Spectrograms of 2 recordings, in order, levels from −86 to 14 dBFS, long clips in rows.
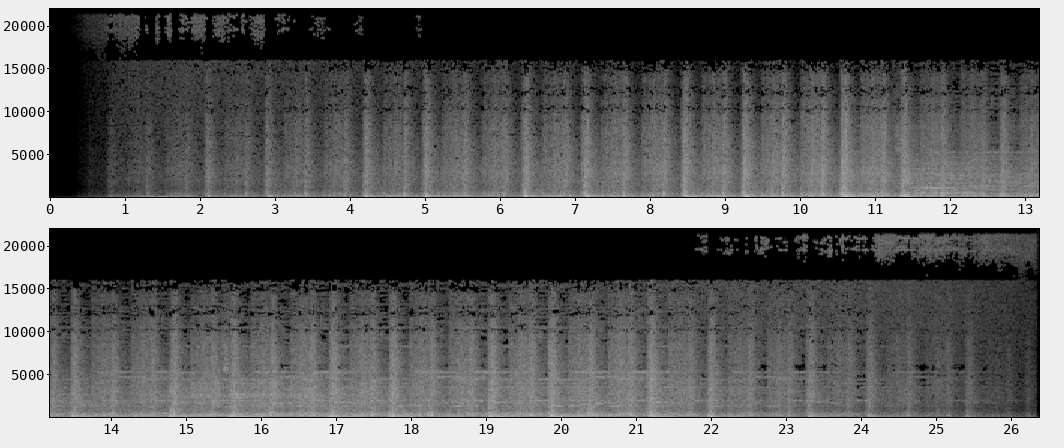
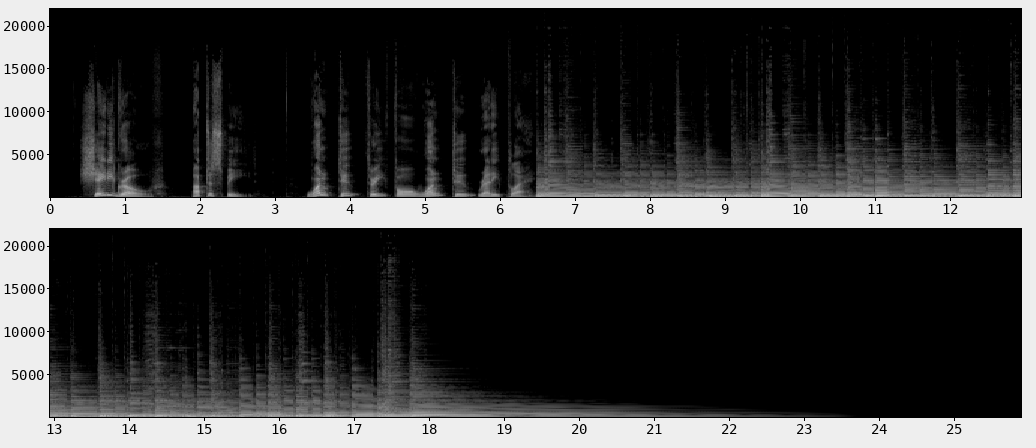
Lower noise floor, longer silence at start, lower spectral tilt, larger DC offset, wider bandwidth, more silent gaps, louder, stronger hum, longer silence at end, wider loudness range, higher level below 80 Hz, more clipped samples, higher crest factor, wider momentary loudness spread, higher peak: second, -61 dBFS vs -75 dBFS; first, 0.75 s vs 0.4 s; second, -3.5 dB/octave vs -7 dB/octave; neither; first, over 20 kHz vs 15 kHz; neither; first, -20 LUFS vs -26 LUFS; neither; second, 0.05 s vs 4.5 s; about the same, 9 LU vs 8 LU; first, -38 dBFS vs -50 dBFS; neither; about the same, 20 dB vs 20 dB; about the same, 13 LU vs 14 LU; first, 0 dBFS vs -8 dBFS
